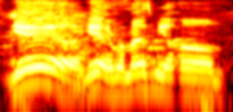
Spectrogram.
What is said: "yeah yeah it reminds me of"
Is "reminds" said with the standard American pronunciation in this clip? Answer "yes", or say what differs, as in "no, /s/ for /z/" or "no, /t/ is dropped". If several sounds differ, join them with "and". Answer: yes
